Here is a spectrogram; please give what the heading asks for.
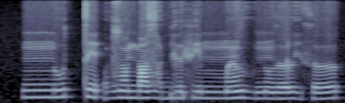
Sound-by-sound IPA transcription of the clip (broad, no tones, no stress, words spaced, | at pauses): nːutːe ʔṳzˤũmʲəzˤə̤ bʲɵfʲe mːə̃ ðṳ nũðɵle̤ θɵ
